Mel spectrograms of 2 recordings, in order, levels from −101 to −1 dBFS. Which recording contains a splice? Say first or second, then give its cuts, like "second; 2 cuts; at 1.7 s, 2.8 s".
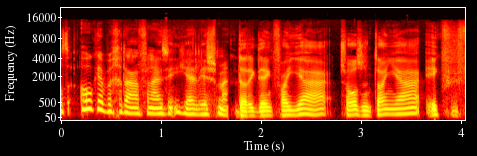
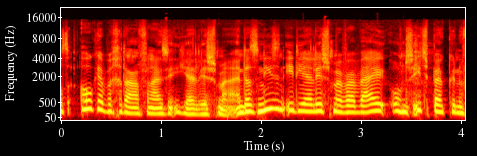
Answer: first; 2 cuts; at 1.7 s, 2.8 s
